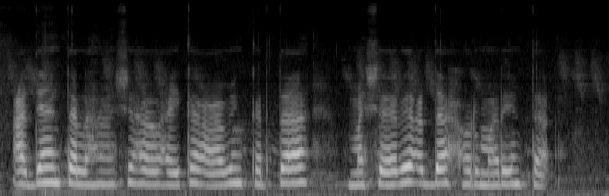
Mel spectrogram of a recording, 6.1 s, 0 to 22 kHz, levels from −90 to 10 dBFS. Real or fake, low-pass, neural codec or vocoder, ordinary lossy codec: real; 19.8 kHz; none; none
